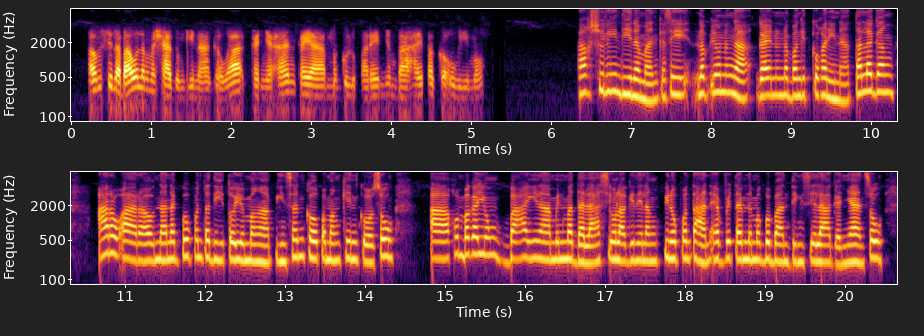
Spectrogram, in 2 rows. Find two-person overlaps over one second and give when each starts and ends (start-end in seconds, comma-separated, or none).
none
